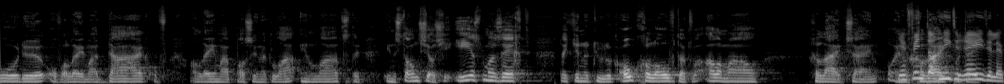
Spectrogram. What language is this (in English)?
Dutch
